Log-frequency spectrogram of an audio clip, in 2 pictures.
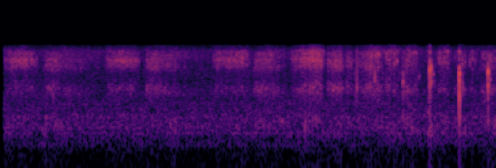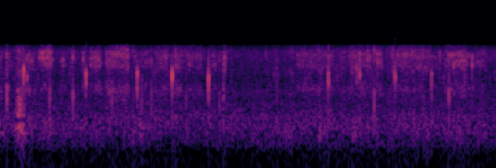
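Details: Black domestic cat purring up close indoors while licking, a steady low rumbling purr with faint wet licking clicks and smacks over it throughout.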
